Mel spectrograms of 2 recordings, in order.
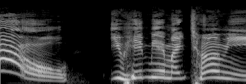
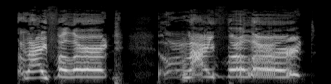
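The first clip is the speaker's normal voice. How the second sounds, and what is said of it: Shouting. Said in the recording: “Stop shouting”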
